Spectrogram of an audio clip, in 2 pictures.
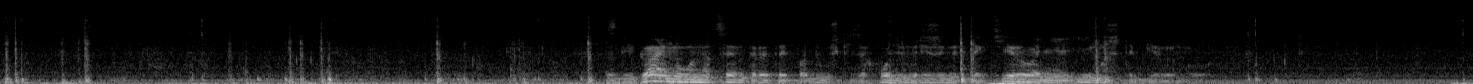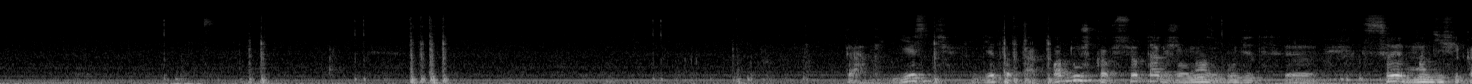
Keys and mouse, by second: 0.0 shift+c, 0.7 shift+a, 2.5 KP_1, 5.6 middle click, 6.7 g, 9.7 Tab, 11.2 s, 14.8-17.0 drag, 17.4 s, 19.0 s, 21.8 middle click, 24.9 s, 27.3-28.4 drag.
